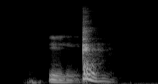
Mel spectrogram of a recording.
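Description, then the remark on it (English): A person clears their throat and gives a short, voiced cough, a brief rough burst, followed by quiet. “There's a sorry, coughing.”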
